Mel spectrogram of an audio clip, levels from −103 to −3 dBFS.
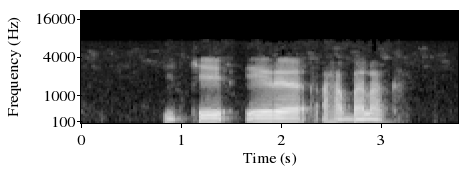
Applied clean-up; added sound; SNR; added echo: none; none; none; none.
